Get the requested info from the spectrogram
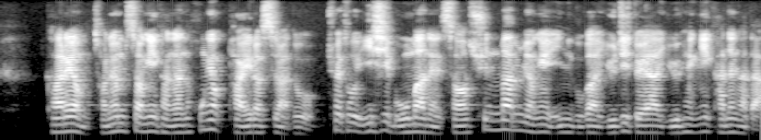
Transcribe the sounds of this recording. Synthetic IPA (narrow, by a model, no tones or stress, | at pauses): kaɾjʌŋt͡ɕʌɲʌms͈ʌŋikaŋɦanɸoŋjʌk̚p͈aiɾʌs͈ɯɾadot͡ɕʰwe̞sʰoiɕ̬ʰibomane̞sʰʌɕʰɥinmanmjʌŋe̞inɡuɡajud͡ʑidwe̞jajuɦe̞ŋikanɯŋɦada̰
